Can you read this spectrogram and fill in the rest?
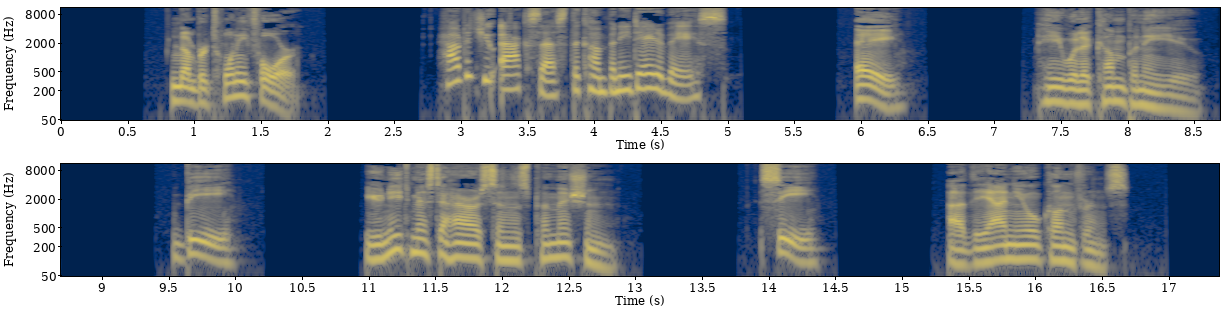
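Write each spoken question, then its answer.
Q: How did you access the company database?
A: B: You need Mr. Harrison's permission.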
